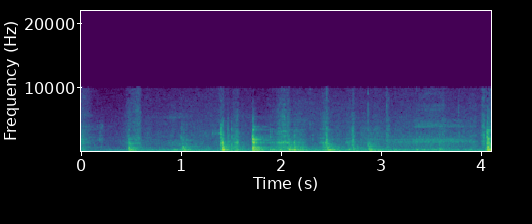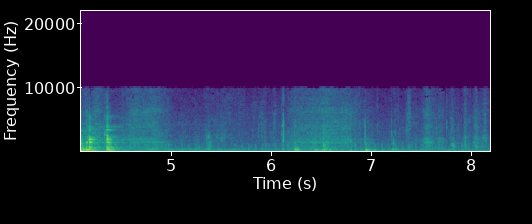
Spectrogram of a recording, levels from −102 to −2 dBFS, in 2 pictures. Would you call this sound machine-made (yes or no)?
no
